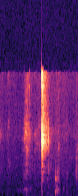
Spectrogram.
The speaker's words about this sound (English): I'm just going to take a sip of coffee real quick.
